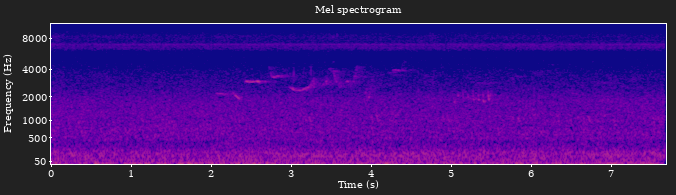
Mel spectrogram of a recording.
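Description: Near-silent outdoor ambience: a steady faint high-pitched insect drone, with a few faint short bird chirps around the middle.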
